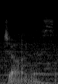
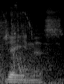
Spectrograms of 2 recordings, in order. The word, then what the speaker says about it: Janus: It's Janus, not Janus. I do wish I heard the word before I pronounced it wrong a million times.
